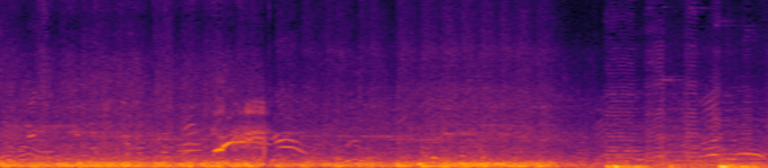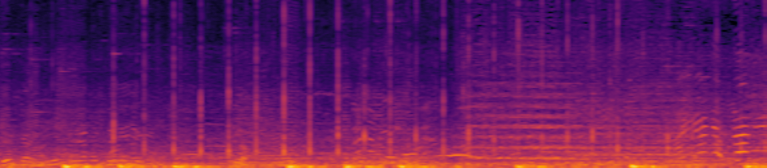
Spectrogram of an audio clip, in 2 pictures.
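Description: Crowd chatter, then about six seconds in a marching band's drums start up: a bass drum beating about once a second with snare strokes between, and higher-pitched instruments joining near the end.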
